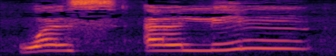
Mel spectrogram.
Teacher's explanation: Bunyikan lam yang mati ni dengan terang, tongkatkan lidah ke lelangit ya. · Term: alif lam, qamariyah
